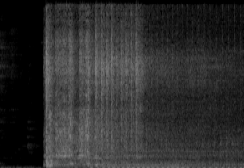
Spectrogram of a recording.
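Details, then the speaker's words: Honda Beat scooter after tightening a loose spark plug that had caused piston- or chain-like noise: catches on first crank, flares, settles into a steady smooth normal idle. "Dengaran kan? Suaranya sudah halus, normal, standar, seperti sedia kala pada waktu itu, pada waktu normalnya."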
